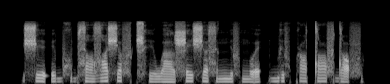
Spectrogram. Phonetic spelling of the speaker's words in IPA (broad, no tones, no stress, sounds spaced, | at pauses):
ʃ ɪ ʔ ɪ b xʷ ə b s i zˤ e ʃ ɐ f ʈ͡ʂʰ ɪ w a ʂ e ʃ ɐ s ə ŋ ɪ f ŋʷ ɛ | b ɪ f kʷ e tˤ i f d ɑ f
